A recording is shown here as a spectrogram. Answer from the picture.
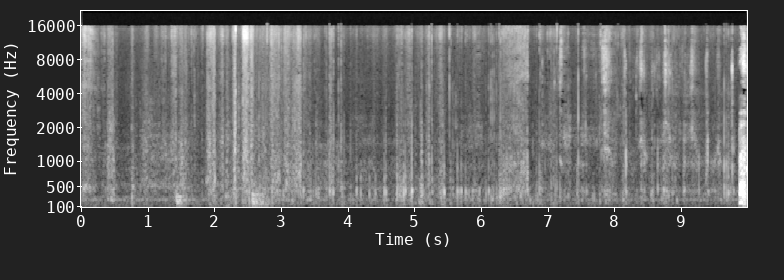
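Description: Cheez-It crackers being chewed, a run of irregular crisp crunches and crackles.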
